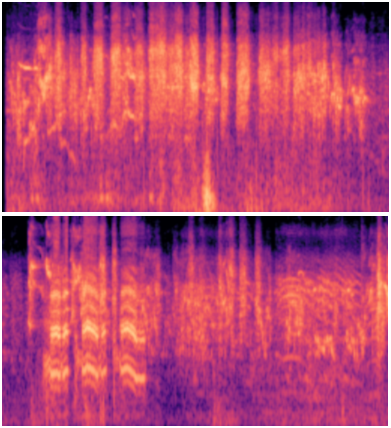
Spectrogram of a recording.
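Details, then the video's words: Budgerigars in a breeding colony, many birds chirping at once: dense, overlapping warbled chatter and squawks, with a short pause near the middle before the chorus resumes. "Budgies parrot chirping sounds budgies birds enjoying in budgies colony"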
